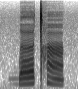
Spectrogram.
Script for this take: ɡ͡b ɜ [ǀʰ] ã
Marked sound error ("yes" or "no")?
no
